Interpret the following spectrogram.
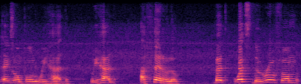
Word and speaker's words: hacer: And hacer is a word that's ending with a consonant, so it's stressed on the last syllable.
